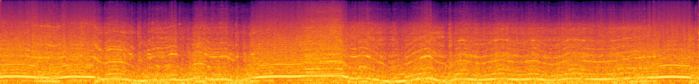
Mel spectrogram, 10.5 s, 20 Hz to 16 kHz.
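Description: Suzuki Ignis S1600 rally car's 1.6-litre four-cylinder engine heard from inside the cabin, revving hard with its pitch climbing and dropping at each quick gear change. In the second half it changes down through the gears as the car brakes, with short rises and falls in pitch.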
